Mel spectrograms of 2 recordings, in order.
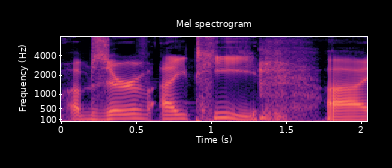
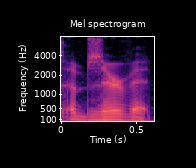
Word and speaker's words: ObserveIT: It's Observe It, not ObserveIT, right?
